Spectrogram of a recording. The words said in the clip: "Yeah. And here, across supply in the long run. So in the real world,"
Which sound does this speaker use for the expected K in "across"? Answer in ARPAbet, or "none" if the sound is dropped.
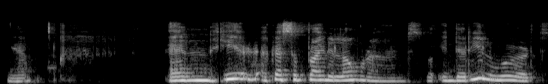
none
